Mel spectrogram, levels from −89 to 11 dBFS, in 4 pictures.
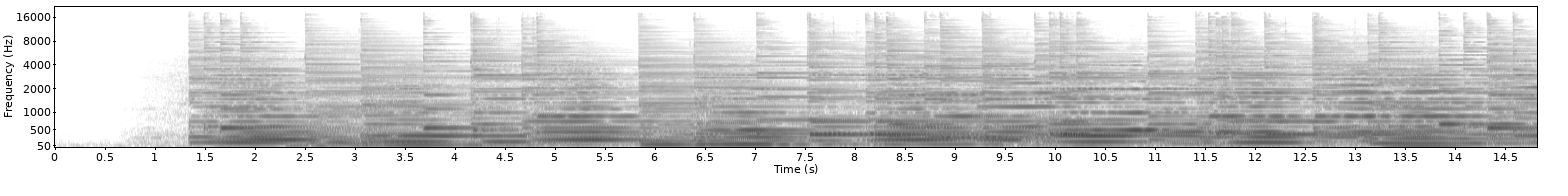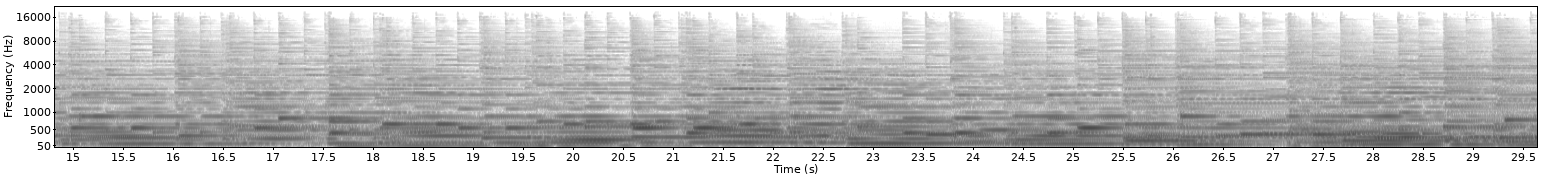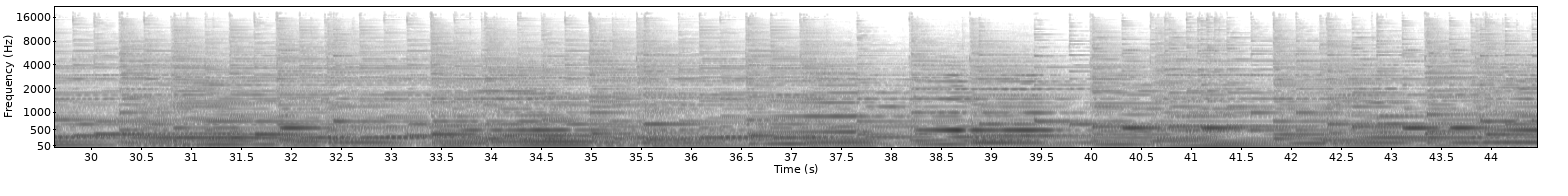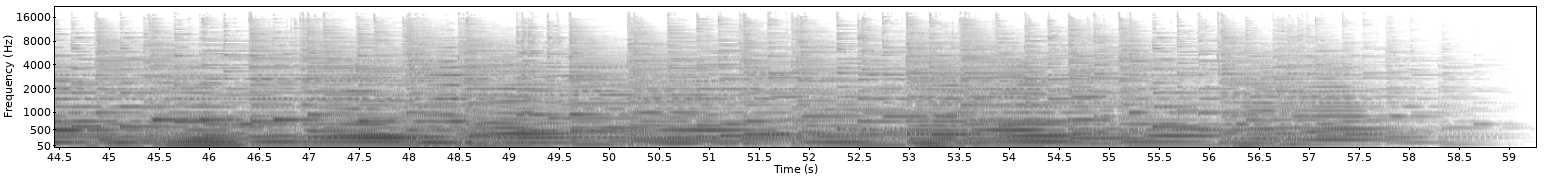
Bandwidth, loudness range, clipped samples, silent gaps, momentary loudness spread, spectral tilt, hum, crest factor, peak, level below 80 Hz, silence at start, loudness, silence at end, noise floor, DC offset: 19 kHz; 5 LU; under 0.1%; none; 8 LU; -6.5 dB/octave; none; 16 dB; -10 dBFS; -44 dBFS; 1.35 s; -27 LUFS; 0.75 s; -76 dBFS; under 0.1%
